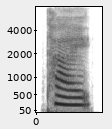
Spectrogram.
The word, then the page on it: 胎: tāi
